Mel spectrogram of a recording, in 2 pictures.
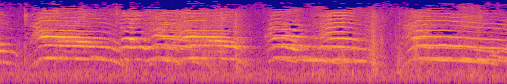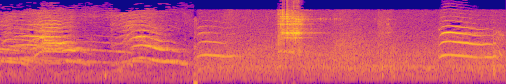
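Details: Domestic cat meows compiled to attract other cats: a rapid run of clear, harmonic, arching meows, some rising then falling, several in quick succession, followed by a cut to a noisier recording ending in one more meow.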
